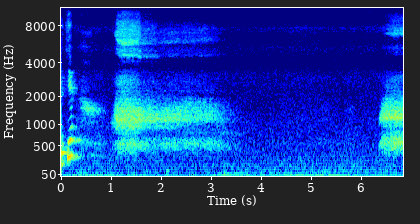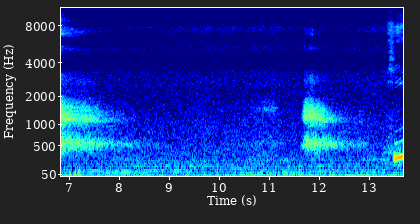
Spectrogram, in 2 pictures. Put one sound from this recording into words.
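A middle-aged woman breathes out slowly through pursed lips.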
